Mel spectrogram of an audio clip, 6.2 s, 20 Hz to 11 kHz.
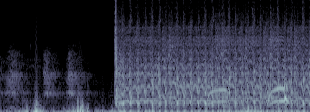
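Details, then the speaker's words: Range Rover Classic barn find, off the road eight years, rebuilt 2.5 VM diesel just fitted: slow cranking bursts then rough uneven churning as it nearly fires but won't run; diesel cranks but does not start. "nearly he's firing put the heater plugs on again here we go"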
